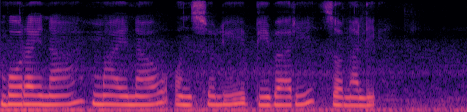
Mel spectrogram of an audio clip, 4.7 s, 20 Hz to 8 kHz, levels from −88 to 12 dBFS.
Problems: constant background noise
